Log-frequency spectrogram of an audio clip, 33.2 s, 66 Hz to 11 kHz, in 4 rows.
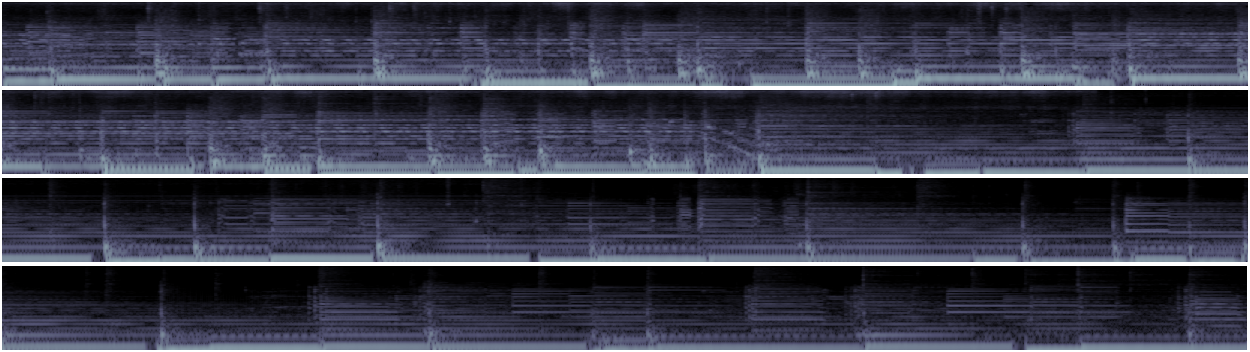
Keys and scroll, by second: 0.0-6.5 typing, 4.0 Return, 4.1 Return.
